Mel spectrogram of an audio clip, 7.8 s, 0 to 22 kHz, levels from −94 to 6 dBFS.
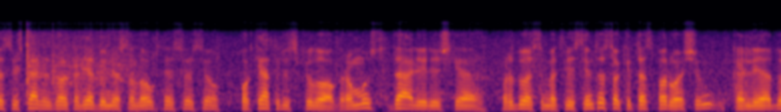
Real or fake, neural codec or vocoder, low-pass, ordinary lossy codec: real; none; 7.2 kHz; Opus, 32 kbps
